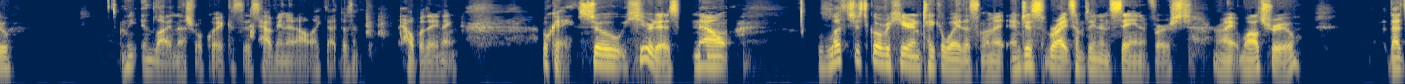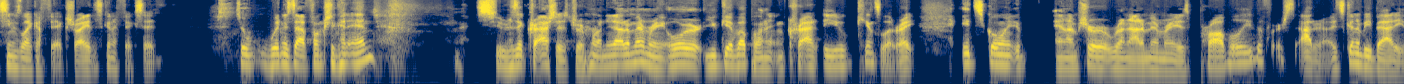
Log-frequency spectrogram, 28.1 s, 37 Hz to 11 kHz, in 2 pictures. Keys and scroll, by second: 2.0 super+x, 2.8 Delete, 3.6 ctrl+alt+shift+Left, 3.8 super+v, 14.3 ctrl+alt+shift+Right.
